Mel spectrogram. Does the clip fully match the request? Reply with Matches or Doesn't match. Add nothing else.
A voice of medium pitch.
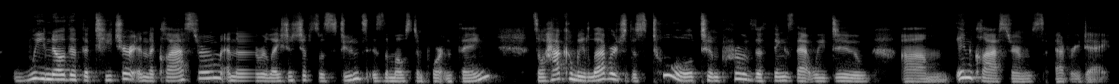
Matches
